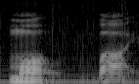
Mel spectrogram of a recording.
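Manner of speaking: "MO... bile", syllables apart, first one weightier; first-syllable stress. Shown as a demonstration. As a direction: break it into MO, pause, bile, dropping on the second. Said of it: "is on the first syllable".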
